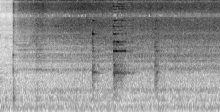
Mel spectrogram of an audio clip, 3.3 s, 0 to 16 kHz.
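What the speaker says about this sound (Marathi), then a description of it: "कुकर पण गरम करायला ठेवून घेतलेलं आहे। कुकरमध्ये आपल्याला बटर टाकून घ्यायचं आहे 2 चमचा" Two spoonfuls of butter hit a hot pressure cooker and sizzle steadily with a bright hiss, with a few sharper spits and crackles breaking through the frying.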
